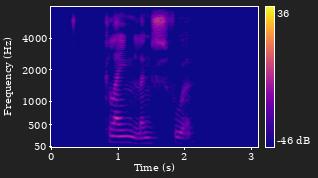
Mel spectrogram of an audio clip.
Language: Afrikaans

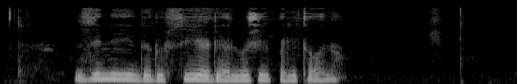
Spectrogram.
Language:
Pashto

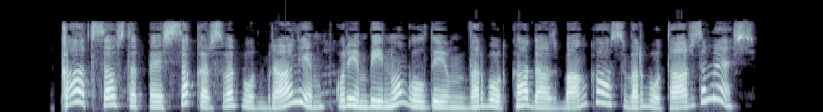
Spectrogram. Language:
Latvian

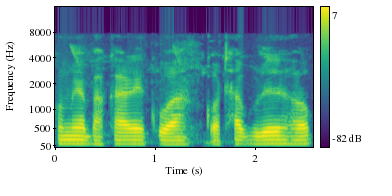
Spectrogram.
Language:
Assamese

